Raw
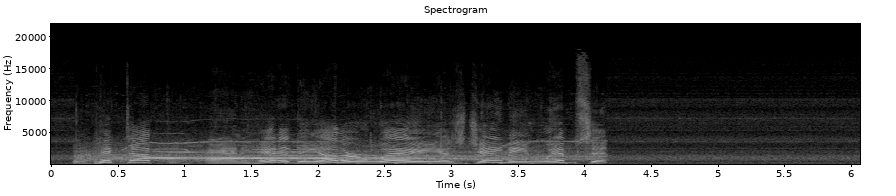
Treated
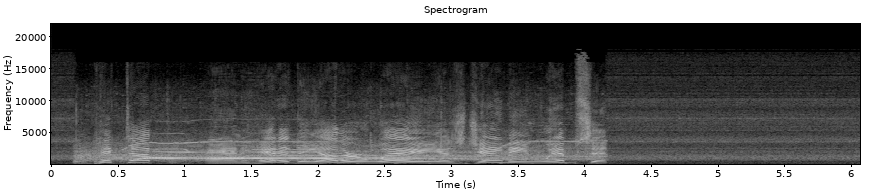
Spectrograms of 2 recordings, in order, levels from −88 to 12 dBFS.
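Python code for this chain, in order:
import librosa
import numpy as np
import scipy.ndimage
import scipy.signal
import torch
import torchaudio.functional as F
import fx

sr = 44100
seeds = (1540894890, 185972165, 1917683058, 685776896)

y = fx.tilt_shelf(x, sr, db=-10.0, hz=670.0)
y = F.gain(torch.from_numpy(y), 6.0).numpy()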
